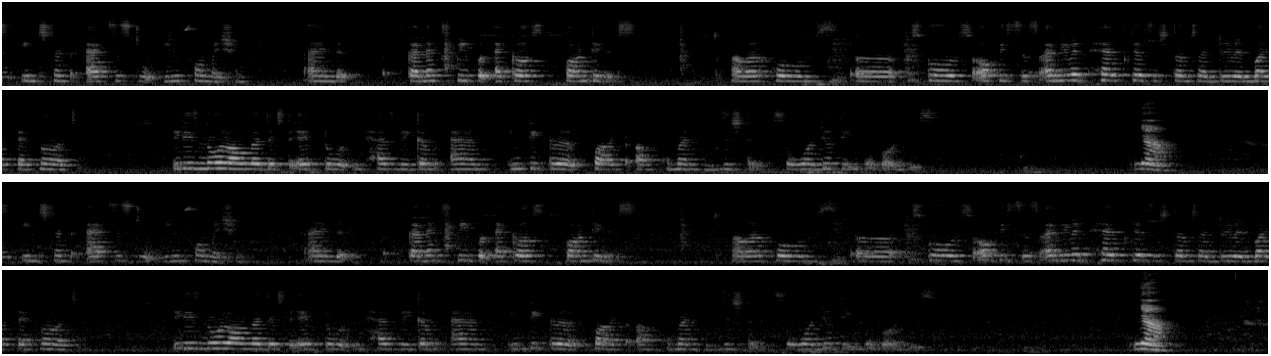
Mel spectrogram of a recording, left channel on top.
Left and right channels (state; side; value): noise; left; rumble, 26 dB below the sound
